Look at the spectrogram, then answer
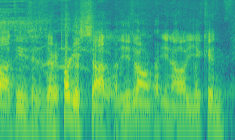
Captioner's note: laughing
